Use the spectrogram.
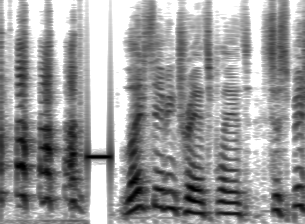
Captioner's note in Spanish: se ríe; pitido electrónico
